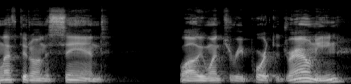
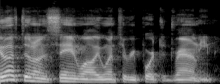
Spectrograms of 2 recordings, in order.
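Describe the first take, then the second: First: "left it on the sand", full stop, then "While" starts afresh; misread pause. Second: "sand while" run straight together, quickly; fast unbroken phrase from "left" to "drowning"; no comma. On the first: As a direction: break after "sand" and leave "drowning" hanging up. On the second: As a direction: read through "sand" into "while" without a pause, falling on "drowning". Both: Real, not acted. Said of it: "there wasn't a comma there".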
